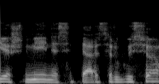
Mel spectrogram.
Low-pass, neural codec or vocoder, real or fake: 7.2 kHz; codec, 16 kHz, 16 kbps, FunCodec, trained on LibriTTS, 50 frames a second; fake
